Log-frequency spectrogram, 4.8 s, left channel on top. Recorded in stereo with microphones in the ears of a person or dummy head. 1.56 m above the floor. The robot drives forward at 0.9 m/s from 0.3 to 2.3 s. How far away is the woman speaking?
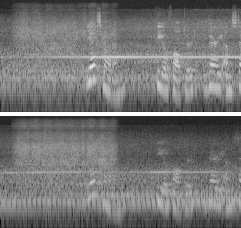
About 1.0 m.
